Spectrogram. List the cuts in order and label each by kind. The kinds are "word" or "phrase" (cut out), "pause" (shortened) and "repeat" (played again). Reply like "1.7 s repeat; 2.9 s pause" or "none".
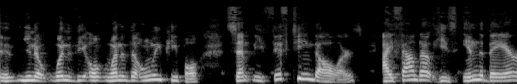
3.7 s pause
